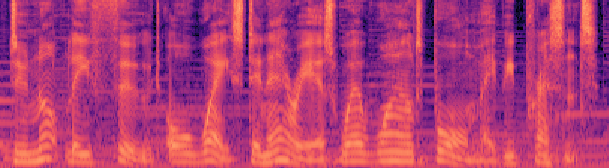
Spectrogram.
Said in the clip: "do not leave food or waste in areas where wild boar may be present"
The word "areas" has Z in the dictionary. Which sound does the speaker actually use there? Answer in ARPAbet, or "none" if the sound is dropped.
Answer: Z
